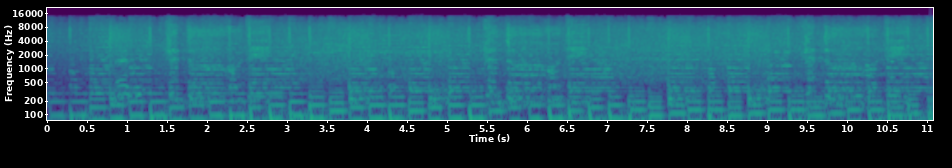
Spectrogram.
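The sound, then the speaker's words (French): The Club Dorothée TV show theme song plays, loud and steady throughout, with a bright full-band arrangement, a driving regular beat and frequent chord changes, and no talking over it. “Voilà, voilà, voilà, c'était un petit bout du Club Dorothée, ah, le générique, c'était pour toi”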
